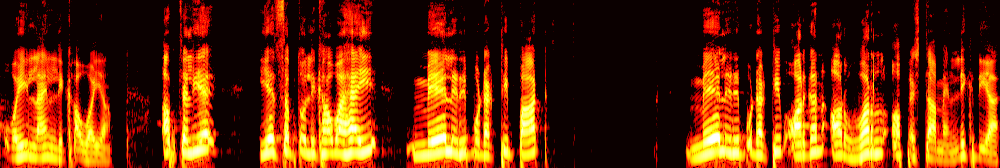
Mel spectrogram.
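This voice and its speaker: A man's voice: sits high, vocal fry, dry recording. A male biology teacher with a Bihari Hindi accent gives a lecture on a mind map, keeps asking questions and answering them himself, and mixes in English terms.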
